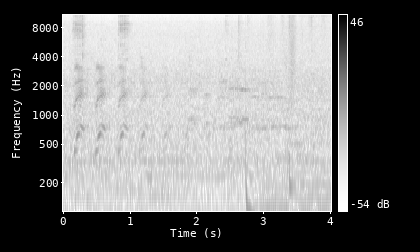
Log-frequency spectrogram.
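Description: A cloth rag rubbing along a bicycle rim bed as it is wiped clean, giving short squeaks about three a second in the first half. A low sound falls in pitch about three seconds in and is followed by a steady low hum.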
